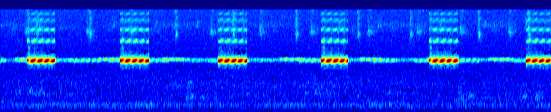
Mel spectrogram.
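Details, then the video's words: Cricket calling: shrill, high, pure-toned chirp bursts about half a second long, repeated roughly every two seconds, with a fainter continuous high trill between bursts and a low background hiss. "Cricket Sound Effect"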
